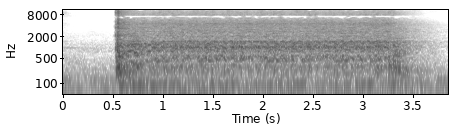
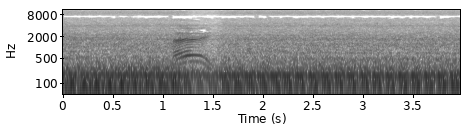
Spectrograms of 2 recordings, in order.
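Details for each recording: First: 1986 Ford F-150, fuel-injected, sat 15 years, new in-tank fuel pump fitted, fresh fuel and Sea Foam: about three seconds of steady cranking, no firing; crank no start, no fuel getting past the high-pressure pump, replacement pump obtained. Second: 1986 Ford F-150 V8, first start after 15 years sitting, new fuel pump, old gas: low rhythmic rumble at steady idle through small exhaust pipes, no tapping or stumbling; oil pressure up; normal idle.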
